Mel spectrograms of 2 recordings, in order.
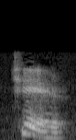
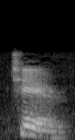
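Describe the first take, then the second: No difference in how they are said.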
